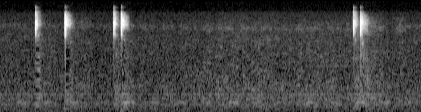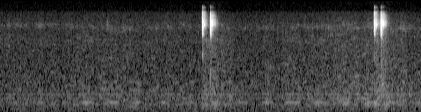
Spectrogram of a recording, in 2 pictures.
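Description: Computer mouse clicks while paging through invoices in capture software: sharp double clicks, three in quick succession early, then single pairs spaced several seconds apart, close and crisp against silence.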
